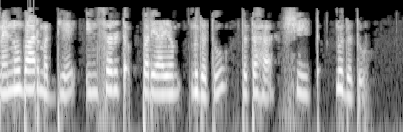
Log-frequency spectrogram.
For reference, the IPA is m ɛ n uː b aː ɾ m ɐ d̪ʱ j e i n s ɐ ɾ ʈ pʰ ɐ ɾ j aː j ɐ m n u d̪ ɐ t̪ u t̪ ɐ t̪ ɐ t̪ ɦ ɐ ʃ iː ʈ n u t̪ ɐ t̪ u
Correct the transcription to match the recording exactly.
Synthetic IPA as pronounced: m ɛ n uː b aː ɾ m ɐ d̪ʱ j e i n s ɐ ɾ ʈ p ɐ ɾ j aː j ɐ m n u d̪ ɐ t̪ u t̪ ɐ t̪ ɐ ɦ ɐ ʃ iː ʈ n u d̪ ɐ t̪ u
